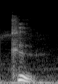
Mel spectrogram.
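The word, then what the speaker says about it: cu: The word cow comes from Old English, and I think Middle English was the same. Coo. – Hmm. – So it's the old pronunciation, and it's similar to how it's pronounced in parts of Scotland today.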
